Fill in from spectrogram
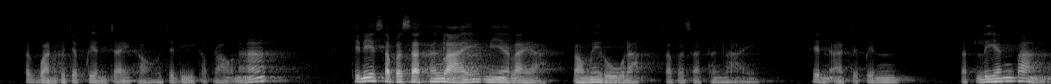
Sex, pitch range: male, 95-120 Hz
